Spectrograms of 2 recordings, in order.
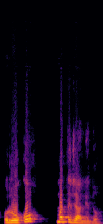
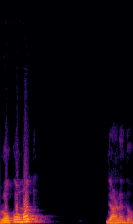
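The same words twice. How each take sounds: First: The pause comes right after 'roko'. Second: The pause comes right after 'mat'.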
